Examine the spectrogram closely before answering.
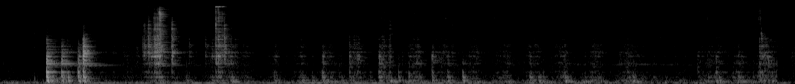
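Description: Metal swivel castor clinking against the steel frame a few sharp times, then a run of light clicks and rattles as it is turned and screwed into the frame.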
